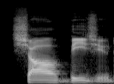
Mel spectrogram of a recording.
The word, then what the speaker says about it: Shaw Bijou: There's an episode that's been well documented and that you write about in your book, was your venture, Shaw Bijou. Did I pronounce that right? – Yeah, you did.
